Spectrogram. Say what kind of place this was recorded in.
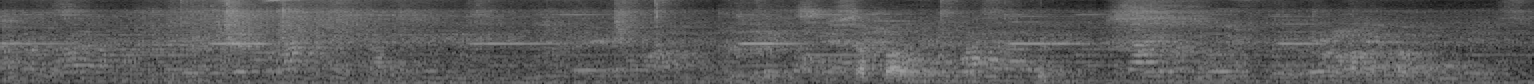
cafe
